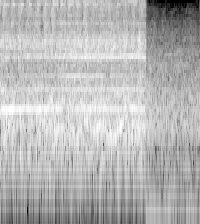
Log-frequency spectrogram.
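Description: Rapid machine-gun fire sound effect, a dense rattle of shots that cuts off suddenly about one and a half seconds in.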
